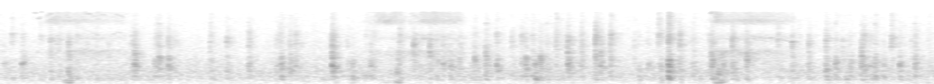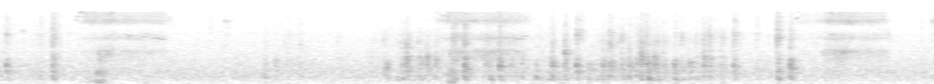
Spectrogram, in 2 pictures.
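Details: Sleeping pet dog Chibichibi snores indoors, each breath a hissy, wheezy burst recurring about every three seconds, while rapid keyboard typing clatters steadily between and over the snores.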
